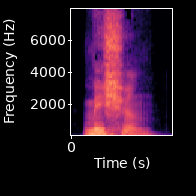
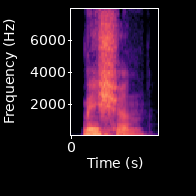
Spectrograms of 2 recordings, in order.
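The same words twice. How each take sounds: The two takes are said the same way.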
